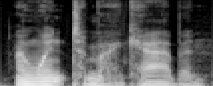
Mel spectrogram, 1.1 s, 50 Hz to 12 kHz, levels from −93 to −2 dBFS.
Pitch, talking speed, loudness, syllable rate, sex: 90 Hz, 280 wpm, -18 LUFS, 6.7 syllables/s, male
